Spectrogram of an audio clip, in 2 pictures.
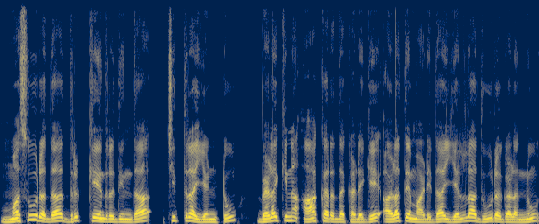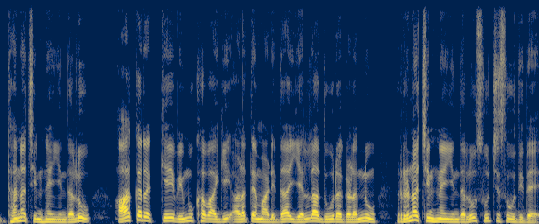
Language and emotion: Kannada, neutral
